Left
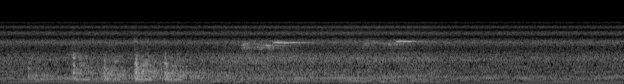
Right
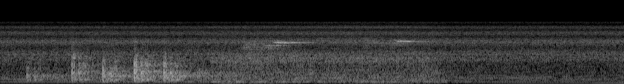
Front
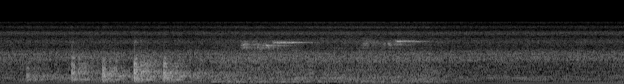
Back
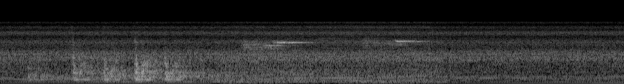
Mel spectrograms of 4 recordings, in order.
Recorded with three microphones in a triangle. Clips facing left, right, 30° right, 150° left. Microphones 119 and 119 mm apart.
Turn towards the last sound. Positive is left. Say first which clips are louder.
# left 1 dB, front 1 dB
turn(degrees=-10)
